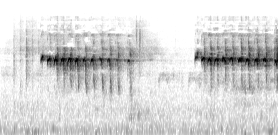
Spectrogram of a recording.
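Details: A female Red-winged Blackbird gives her chatter song, two bursts of rapid, harsh, high-pitched buzzy notes, each about a second long, over a faint low background hum.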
